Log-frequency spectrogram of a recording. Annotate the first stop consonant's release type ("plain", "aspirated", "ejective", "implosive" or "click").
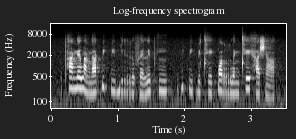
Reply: aspirated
